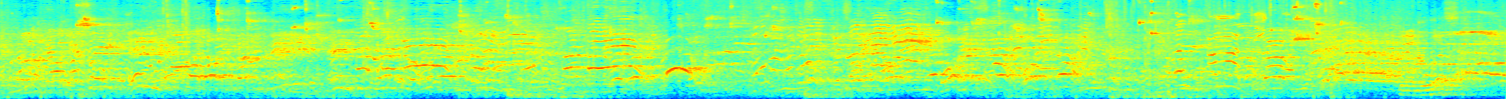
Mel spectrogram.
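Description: Live basketball game in a gym: a ball dribbling on the hardwood floor and sneakers squeaking under a steady din of shouting from players, coaches and crowd, echoing in the hall.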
